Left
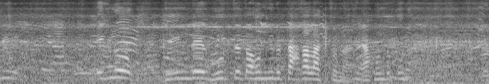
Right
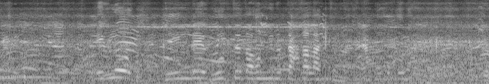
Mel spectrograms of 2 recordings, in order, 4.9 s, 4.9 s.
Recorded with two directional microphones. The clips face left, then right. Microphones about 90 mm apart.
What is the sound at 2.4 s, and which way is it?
Speech, 30° left (ahead or behind).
